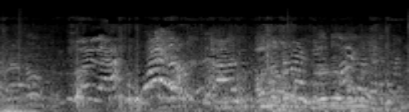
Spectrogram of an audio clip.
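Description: Many children's voices, with adults among them, talking and calling out over one another.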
